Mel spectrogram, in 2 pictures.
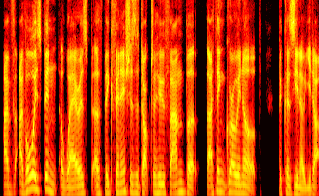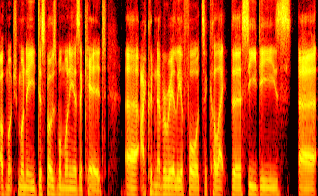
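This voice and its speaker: A man's voice: mid-range voice, steady tone, normal speed, fairly bright tone, no echo, studio quality. A man with a Yorkshire accent, telling rambling, colloquial anecdotes as an actor being interviewed. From Doncaster, Yorkshire, England. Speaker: actor, podcast guest. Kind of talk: casual interview storytelling.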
